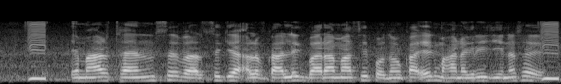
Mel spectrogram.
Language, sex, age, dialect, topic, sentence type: Hindi, male, 18-24, Awadhi Bundeli, agriculture, statement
